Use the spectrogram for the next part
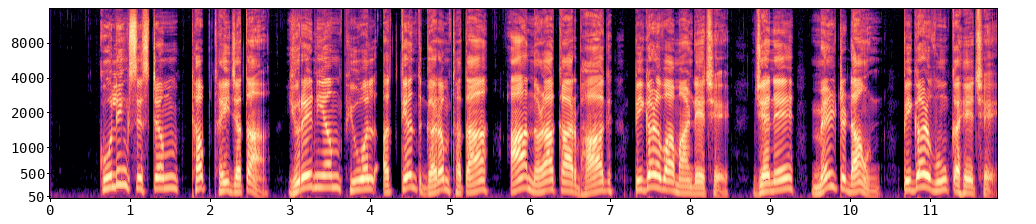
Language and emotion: Gujarati, neutral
